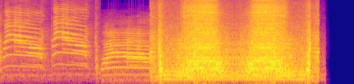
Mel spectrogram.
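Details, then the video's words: Cat or kitten repeating three short wavering meows, each slightly falling, followed by a long burst of loud rushing noise. "cats meowing"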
